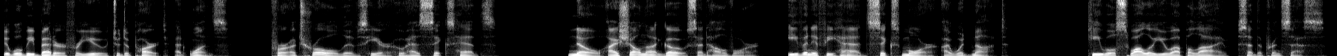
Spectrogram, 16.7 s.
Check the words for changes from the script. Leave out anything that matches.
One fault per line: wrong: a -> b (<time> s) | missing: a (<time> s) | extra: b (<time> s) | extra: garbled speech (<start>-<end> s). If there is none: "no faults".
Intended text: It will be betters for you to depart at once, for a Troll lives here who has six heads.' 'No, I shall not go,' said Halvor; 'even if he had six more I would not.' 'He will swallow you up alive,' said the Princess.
wrong: betters -> better (0.4 s)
